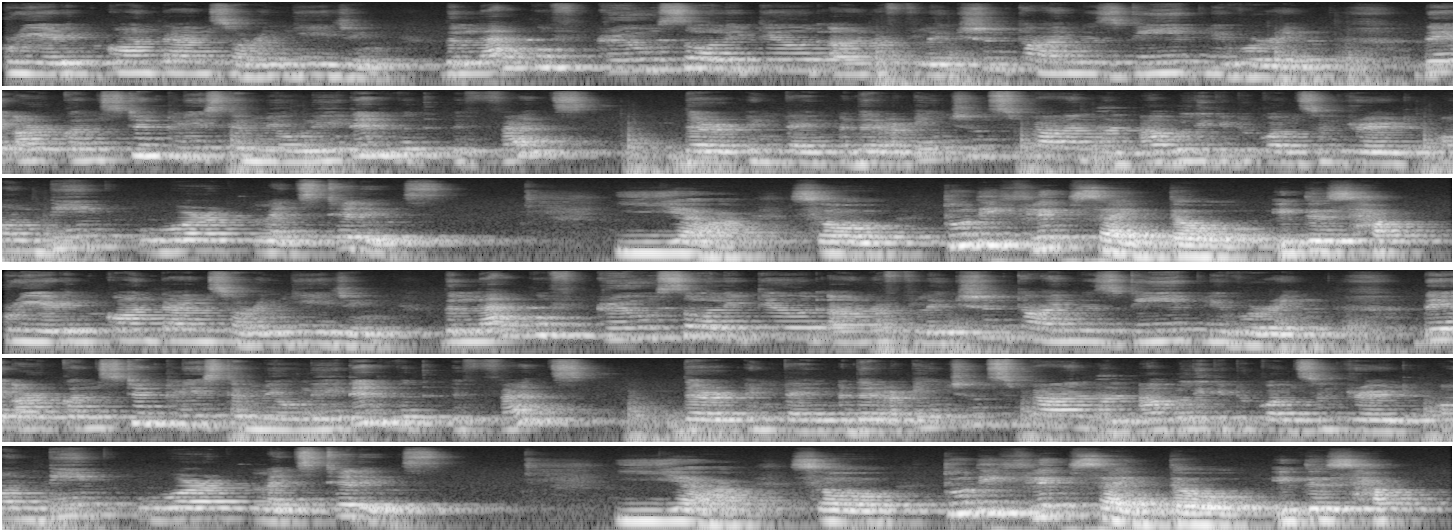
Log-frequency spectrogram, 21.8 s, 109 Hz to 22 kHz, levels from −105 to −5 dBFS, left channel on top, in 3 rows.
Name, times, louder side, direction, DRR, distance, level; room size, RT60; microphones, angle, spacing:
voice 1, 0.0-1.9 2.2-10.1 10.6-16.6, equal, 65° right, -5 dB, 0.9 m, -25 dB
sound 1, 4.3-5.0 6.3-6.9 8.4-8.9 10.4-10.9 12.3-12.9 14.3-15.1, equal, 55° left, 0.6 m, -31 dB
voice 2, 17.6-18.2 18.5-18.9 19.2-21.4, equal, 5° right, -10 dB, 1.3 m, -18 dB
2.7 x 2.6 x 2.2 m, 0.94 s
head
